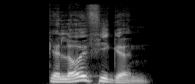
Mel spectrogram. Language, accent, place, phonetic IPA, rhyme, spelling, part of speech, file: German, Germany, Berlin, [ɡəˈlɔɪ̯fɪɡn̩], -ɔɪ̯fɪɡn̩, geläufigen, adjective, De-geläufigen.ogg
- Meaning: inflection of geläufig: 1. strong genitive masculine/neuter singular 2. weak/mixed genitive/dative all-gender singular 3. strong/weak/mixed accusative masculine singular 4. strong dative plural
